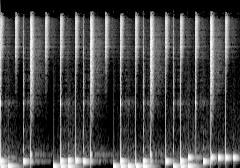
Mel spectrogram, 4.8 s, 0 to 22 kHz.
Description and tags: A 100 BPM, 2 measure electronic drum beat done with the Native Instruments Battery plugin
